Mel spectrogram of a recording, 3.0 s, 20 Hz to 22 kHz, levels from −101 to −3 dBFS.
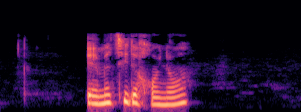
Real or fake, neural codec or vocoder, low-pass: real; none; 7.2 kHz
